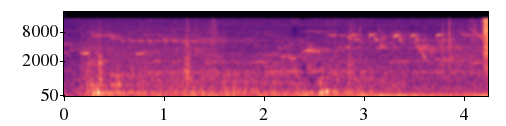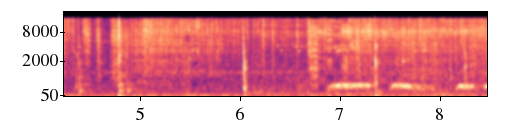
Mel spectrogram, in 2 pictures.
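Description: Metal tongs clinking against the wire grid of a gas grill as raw chicken breasts are set down on it, a few sharp clinks over a steady hiss from the hot grill that comes up about halfway through.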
